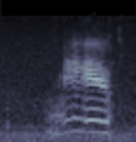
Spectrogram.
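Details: Pet cat meowing at night to demand its owner's attention: a single clear, drawn-out meow of about half a second, rising and then falling, in a quiet room.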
